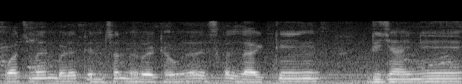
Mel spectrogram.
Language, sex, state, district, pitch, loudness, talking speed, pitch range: Hindi, male, Maharashtra, Mumbai Suburban, 135 Hz, -14 LUFS, 140 wpm, 115-140 Hz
